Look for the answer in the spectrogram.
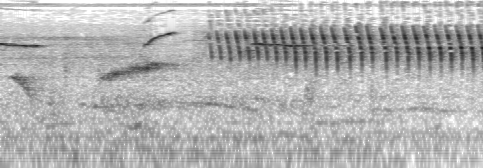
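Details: Canary song of long rolls used to call rivals: a few scattered soft whistles and a rising slur, then from mid-clip a loud, fast, even trill of bright notes continuing to the end.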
